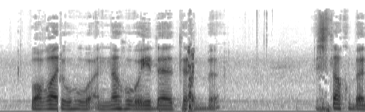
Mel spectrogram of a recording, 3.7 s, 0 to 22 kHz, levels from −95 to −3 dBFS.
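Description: At 0.57 to 0.62 s and again at 1.86 to 1.95 s the audio skips ahead and briefly turns into a chirp, a burst of noise or a short hole, the likely result of a broken MP3 bit reservoir. Frames were dropped, so the next frame borrowed bits from bytes belonging to another frame. The disruptions last about two and four 24 ms frames. On a spectrogram each shows as a short, disturbed patch, and the waveform shows a discontinuity.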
